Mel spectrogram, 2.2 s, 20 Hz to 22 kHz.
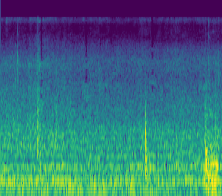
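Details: Buzzing of honey bees in Brno, 2022, at a colony with a chewed-open inserted queen cell. A continuous low drone runs throughout, with occasional brief taps and a clatter near the end.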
